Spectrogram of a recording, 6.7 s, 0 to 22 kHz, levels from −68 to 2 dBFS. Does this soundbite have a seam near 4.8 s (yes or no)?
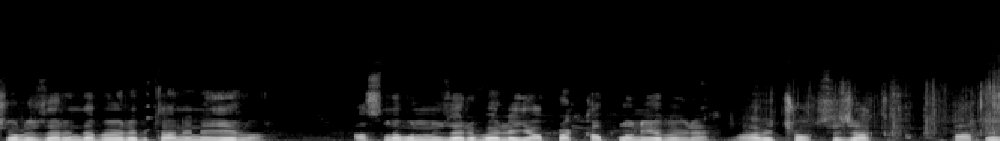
yes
